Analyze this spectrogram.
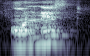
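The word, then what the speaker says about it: honest: जेमिति for example देखंतु ऑनेस्ट मैन अ होची एच थिले मध्य फास्ट रे अ उच्चारण होची एनु एन ऑनेस्ट मैन।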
